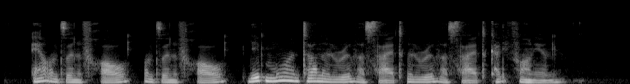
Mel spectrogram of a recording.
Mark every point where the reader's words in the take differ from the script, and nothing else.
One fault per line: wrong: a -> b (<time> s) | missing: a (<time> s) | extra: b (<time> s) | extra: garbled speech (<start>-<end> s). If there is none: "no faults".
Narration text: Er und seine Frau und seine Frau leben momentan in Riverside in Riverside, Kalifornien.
no faults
